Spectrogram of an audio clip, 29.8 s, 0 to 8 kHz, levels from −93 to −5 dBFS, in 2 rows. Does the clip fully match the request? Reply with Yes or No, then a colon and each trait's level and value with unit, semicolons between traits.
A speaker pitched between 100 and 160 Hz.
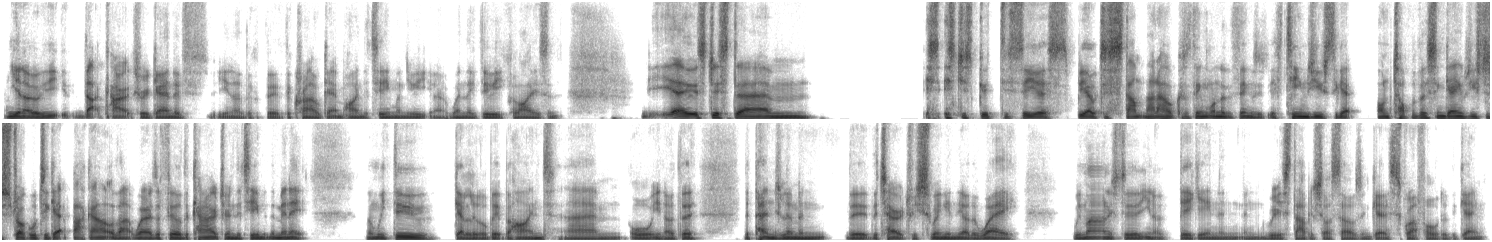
No: very low, 75 Hz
